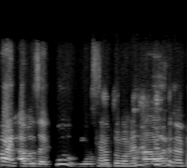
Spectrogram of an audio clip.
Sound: chuckle

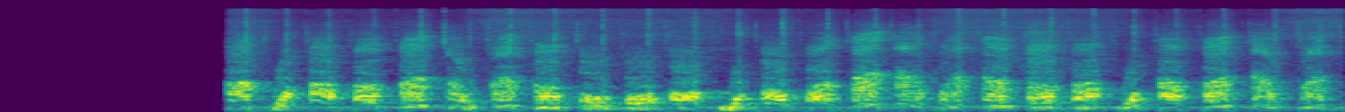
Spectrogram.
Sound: record scratching

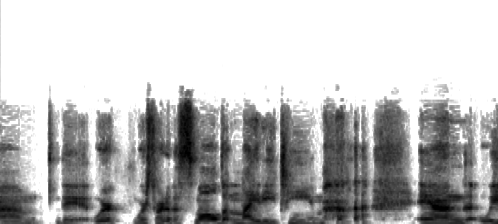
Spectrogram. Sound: laughs

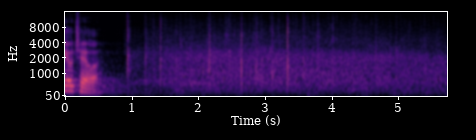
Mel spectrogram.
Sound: attendees applauding

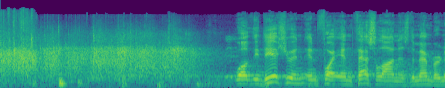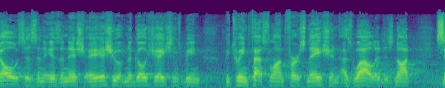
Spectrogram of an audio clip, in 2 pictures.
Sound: applause

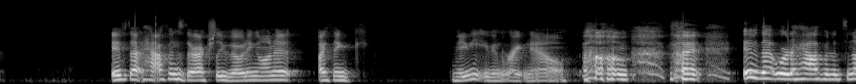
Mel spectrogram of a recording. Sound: uncomfortable laughter

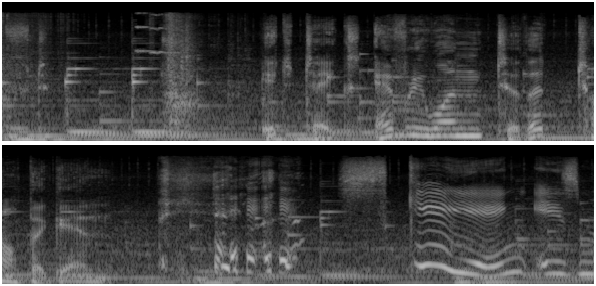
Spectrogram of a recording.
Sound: laughter

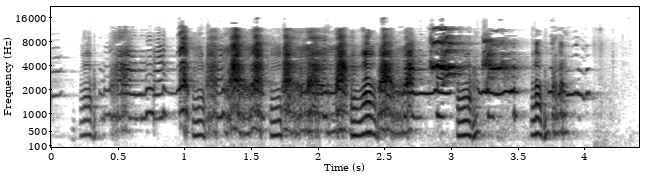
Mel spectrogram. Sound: bird squawking

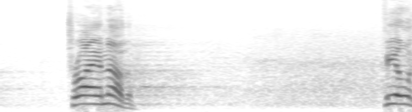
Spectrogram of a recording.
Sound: laughter

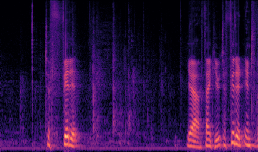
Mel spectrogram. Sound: audience claps

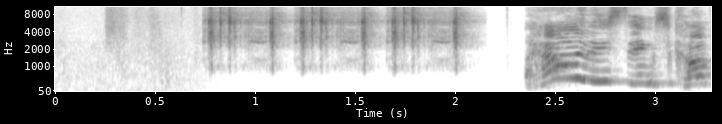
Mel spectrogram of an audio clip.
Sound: camera shutter clicking

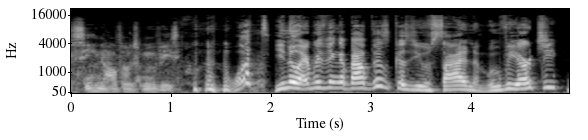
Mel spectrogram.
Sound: giggle

